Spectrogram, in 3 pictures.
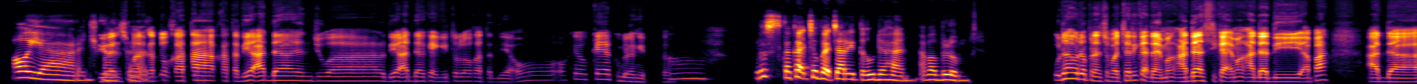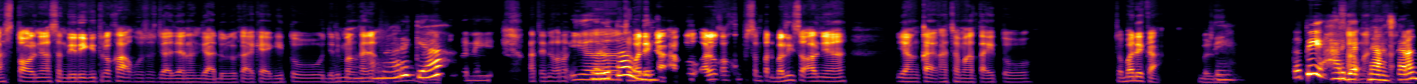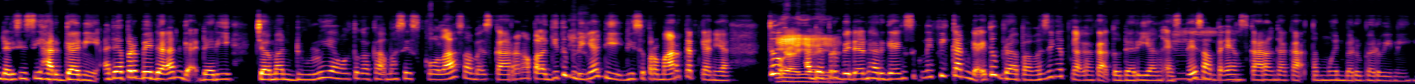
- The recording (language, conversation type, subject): Indonesian, podcast, Jajanan sekolah apa yang paling kamu rindukan sekarang?
- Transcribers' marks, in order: in English: "stall-nya"; "makanya" said as "mangkanya"; other background noise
